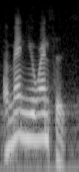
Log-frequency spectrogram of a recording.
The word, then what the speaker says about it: amanuensis: This Tertius, of verse 22, who wrote this epistle, in your reading from time to time, you're going to run across the word that is pronounced amanuensis. It is spelled A-M-A-N-U-E-N-S-I-S.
